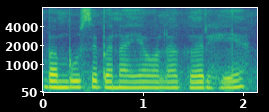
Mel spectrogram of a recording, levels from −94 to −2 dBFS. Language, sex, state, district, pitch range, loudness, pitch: Hindi, female, Arunachal Pradesh, Lower Dibang Valley, 200-215 Hz, -16 LUFS, 200 Hz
